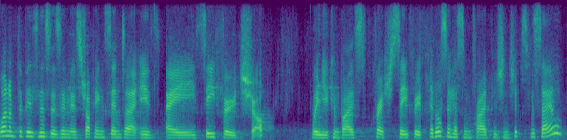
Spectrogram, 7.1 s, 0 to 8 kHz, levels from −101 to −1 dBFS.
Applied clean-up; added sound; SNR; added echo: neural separator model SepFormer DNS4.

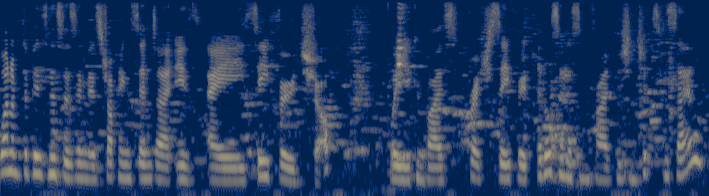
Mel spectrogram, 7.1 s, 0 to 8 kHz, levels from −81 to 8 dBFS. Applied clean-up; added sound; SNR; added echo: classical method Wiener filter.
